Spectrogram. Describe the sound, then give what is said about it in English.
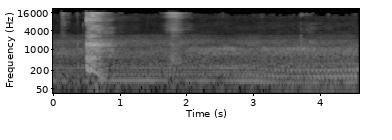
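Steady street traffic of cars, with people passing, rumbles with a constant low engine drone, broken by a sudden loud whoosh early on and a fainter one a moment later. “Cars and people.”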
